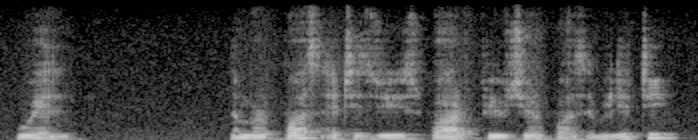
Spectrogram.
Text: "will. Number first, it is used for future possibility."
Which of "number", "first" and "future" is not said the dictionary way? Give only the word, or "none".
first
